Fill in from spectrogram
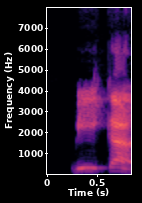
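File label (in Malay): "bikar", Malay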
